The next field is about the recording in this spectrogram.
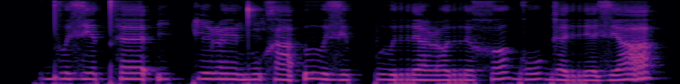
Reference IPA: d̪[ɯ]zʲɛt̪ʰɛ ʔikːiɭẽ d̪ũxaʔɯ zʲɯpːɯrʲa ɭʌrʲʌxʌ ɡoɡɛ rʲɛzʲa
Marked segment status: correct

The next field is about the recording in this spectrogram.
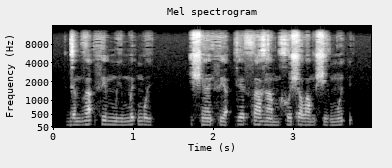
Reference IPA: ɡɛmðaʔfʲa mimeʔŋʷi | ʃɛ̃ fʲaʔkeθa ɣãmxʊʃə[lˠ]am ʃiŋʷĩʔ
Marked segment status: correct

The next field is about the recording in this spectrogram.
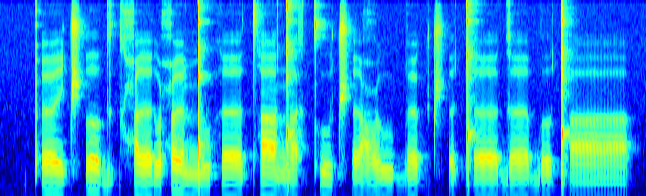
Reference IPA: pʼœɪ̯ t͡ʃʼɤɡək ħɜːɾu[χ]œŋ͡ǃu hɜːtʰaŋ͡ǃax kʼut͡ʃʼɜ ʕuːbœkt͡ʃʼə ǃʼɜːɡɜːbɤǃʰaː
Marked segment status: incorrect: ħ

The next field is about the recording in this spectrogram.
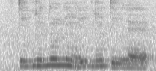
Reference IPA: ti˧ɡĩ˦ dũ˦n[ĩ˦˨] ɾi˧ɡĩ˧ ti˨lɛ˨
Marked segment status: correct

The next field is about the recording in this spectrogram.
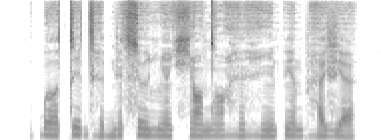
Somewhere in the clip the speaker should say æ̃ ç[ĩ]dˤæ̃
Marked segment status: correct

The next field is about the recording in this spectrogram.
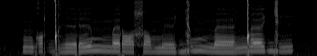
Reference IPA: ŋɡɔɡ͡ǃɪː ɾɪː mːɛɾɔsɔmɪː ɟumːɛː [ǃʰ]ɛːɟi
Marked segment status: incorrect: ŋ͡ǃ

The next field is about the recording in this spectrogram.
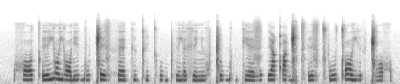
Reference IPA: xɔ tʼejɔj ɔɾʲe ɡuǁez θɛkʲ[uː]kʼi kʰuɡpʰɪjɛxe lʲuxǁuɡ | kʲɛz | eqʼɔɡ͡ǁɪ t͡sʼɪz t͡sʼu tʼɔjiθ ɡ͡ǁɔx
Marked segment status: incorrect: u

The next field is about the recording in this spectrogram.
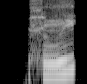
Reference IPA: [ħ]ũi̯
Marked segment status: correct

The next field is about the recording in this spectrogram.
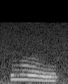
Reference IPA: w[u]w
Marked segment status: incorrect: o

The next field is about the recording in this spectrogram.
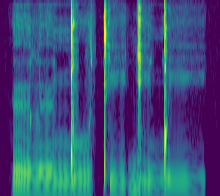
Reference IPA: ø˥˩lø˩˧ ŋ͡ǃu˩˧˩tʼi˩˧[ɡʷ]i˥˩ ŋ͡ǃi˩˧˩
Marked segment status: incorrect: ɡ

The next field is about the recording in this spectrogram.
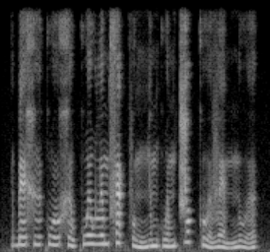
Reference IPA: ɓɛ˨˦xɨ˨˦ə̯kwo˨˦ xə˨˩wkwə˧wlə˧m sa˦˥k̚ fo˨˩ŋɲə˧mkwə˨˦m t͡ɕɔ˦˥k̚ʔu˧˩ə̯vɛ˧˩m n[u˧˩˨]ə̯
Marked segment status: correct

